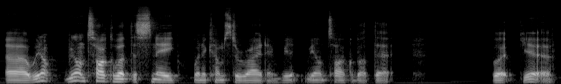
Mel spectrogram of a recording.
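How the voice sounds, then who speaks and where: Low-voiced man livestreaming a game. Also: animated, a little fast, darkish tone. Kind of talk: casual live commentary.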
